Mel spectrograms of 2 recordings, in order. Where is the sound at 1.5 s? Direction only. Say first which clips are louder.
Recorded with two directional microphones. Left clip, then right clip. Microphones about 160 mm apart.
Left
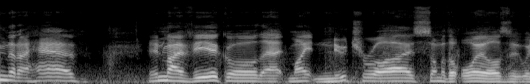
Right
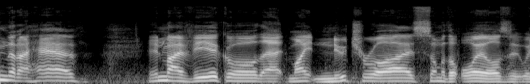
Right 5 dB; 35° right (ahead or behind).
